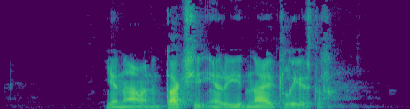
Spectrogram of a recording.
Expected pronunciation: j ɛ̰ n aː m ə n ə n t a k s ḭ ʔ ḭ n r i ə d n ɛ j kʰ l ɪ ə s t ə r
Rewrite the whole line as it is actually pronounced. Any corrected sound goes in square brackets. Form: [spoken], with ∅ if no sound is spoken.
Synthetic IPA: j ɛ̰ n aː m ə n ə n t a k s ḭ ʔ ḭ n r i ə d n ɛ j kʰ l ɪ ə s t ə r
